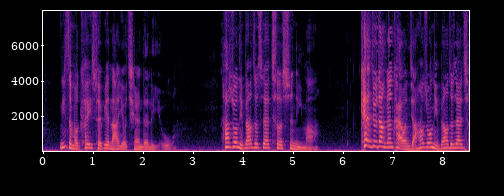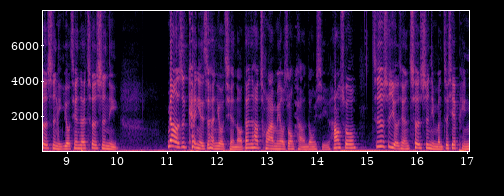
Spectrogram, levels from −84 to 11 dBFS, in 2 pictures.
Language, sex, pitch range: Chinese, male, 130-200 Hz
